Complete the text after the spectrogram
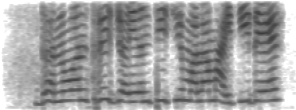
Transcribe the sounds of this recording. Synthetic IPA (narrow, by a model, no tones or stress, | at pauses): d̪ʱənʋənt̪ɾiːd͡ʑəjənt̪it͡ɕiːməlam̤aɦit̪iːd̪e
